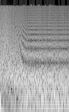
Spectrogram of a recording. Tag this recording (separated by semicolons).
arcade; chiptune; decimated; vgm; video-game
